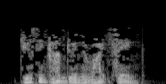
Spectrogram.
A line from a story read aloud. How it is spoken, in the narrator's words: asked in a whisper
